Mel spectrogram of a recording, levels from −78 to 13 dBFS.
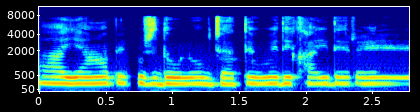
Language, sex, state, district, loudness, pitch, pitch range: Hindi, female, Uttar Pradesh, Lucknow, -16 LUFS, 210 Hz, 205-215 Hz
